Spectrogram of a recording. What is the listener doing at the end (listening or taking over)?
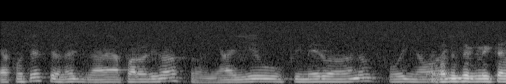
taking over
